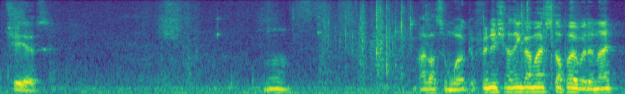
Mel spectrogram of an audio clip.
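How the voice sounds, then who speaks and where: An actor playing a brisk, impatient British man in charge of a team, speaking abruptly in a 1970s television drama. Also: on the low side, steady tone, lightly acted. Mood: inquisitive. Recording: slightly noisy 1970s television soundtrack.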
